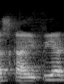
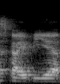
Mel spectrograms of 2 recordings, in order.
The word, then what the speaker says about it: Skypiea: Ada yang baca Skypiea, ada yang bacanya Skypiea. Kalau aku sih lebih enak Skypiea.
